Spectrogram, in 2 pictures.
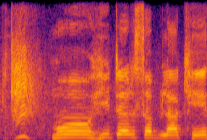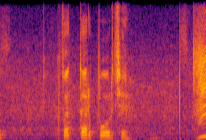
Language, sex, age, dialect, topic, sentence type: Magahi, male, 41-45, Northeastern/Surjapuri, banking, statement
